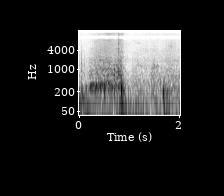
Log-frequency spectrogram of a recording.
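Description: Centre console armrest lid of a Cadillac CT5 being unlatched and lifted open by hand: a soft scraping rustle lasting about a second, ending in a small click.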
